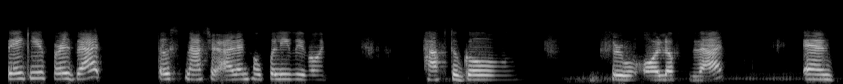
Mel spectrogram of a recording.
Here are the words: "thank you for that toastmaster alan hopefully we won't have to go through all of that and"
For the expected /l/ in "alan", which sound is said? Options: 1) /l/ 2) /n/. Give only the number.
1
